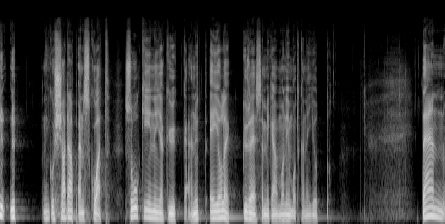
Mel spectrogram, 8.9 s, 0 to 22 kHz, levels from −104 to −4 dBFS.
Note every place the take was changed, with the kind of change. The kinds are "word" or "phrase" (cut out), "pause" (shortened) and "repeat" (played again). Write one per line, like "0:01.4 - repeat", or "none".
none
